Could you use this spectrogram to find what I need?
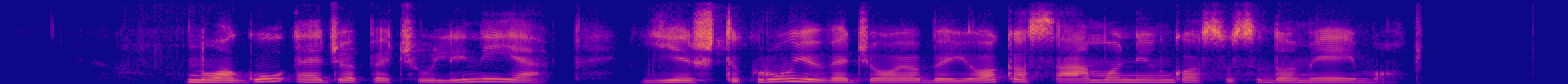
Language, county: Lithuanian, Telšiai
